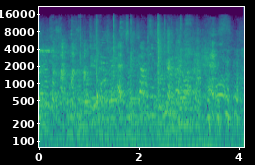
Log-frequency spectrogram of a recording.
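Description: Indistinct chatter of several voices talking at once, with a few sharp clicks or knocks mixed in.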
